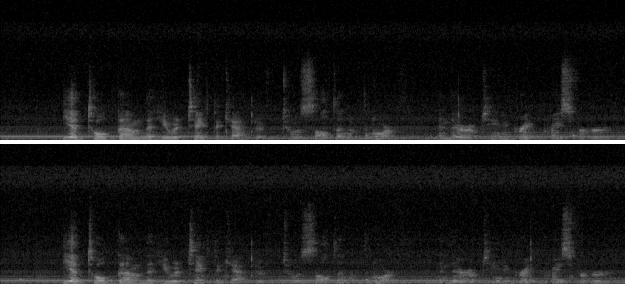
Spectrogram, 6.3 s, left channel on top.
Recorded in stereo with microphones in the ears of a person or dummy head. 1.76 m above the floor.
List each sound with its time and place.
0.6 s a man speaking: centre (ahead or behind), 0.6 m; by 6.2 s 65° left (ahead or behind), 3.5 m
